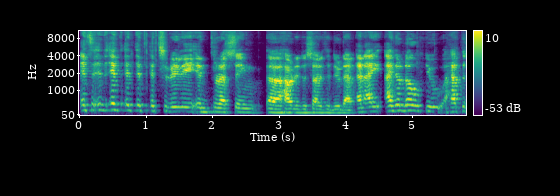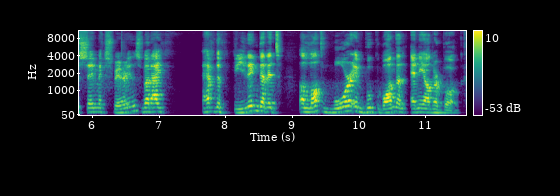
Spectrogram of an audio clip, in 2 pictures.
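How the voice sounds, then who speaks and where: Higher-voiced man chatting in an echoey room. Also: normal speed. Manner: hesitant, repeats words as he starts sentences. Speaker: podcast co-host. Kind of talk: casual discussion of audiobooks.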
